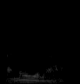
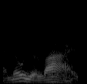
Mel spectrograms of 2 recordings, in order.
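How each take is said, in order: First: "I know your lies" said much softer and lower; soft eerie echo. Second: Said in the usual way. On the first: Shown as a demonstration. Teacher echoing the hidden message, soft and low. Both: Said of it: "is the actual words they say".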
